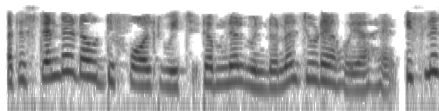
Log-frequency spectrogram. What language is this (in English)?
Punjabi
